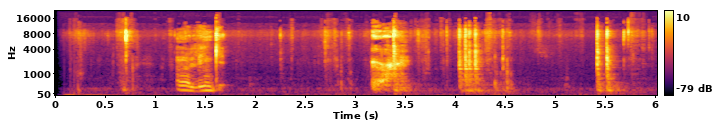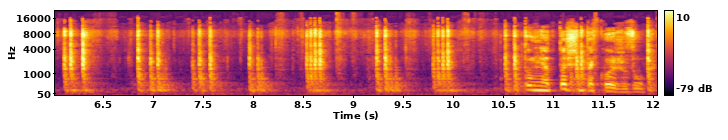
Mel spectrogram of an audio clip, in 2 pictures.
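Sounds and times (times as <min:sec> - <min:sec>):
suspension links creaking: 0:02.7 - 0:04.6, 0:05.4 - 0:12.0.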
